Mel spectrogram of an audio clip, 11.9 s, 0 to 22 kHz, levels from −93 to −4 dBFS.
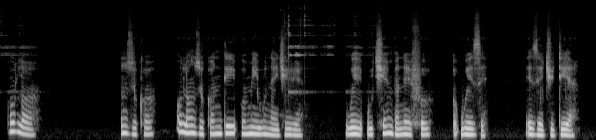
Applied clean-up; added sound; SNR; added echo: neural mask model RNNoise.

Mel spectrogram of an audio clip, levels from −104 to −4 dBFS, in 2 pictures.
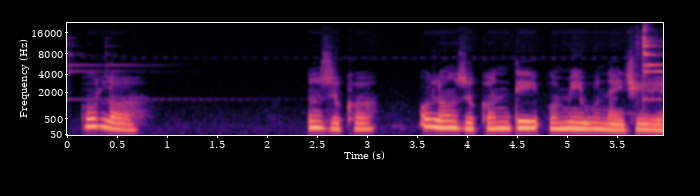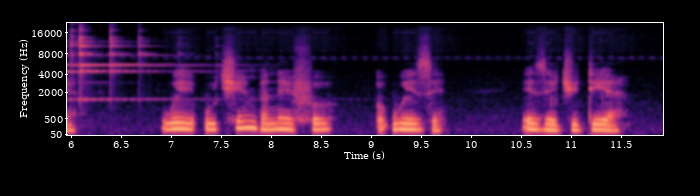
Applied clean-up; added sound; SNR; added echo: none; Doorbell; 18 dB; none.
